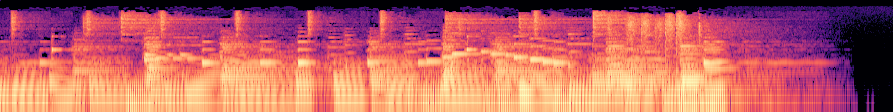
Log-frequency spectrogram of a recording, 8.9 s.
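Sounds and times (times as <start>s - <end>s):
soundtrack music: 0.8s - 8.0s.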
